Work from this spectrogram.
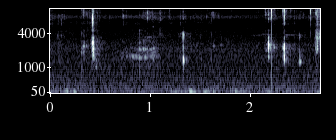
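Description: Raw chickpeas crunch between teeth in a few quiet, scattered bites, with soft chewing in between.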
